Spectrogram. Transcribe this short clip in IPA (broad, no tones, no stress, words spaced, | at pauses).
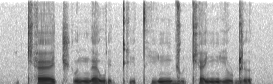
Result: cʰæ t͡ʃʼʊnæwɾɪ kʼit̪ʰiɲɟu cʰæɲiwɖə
